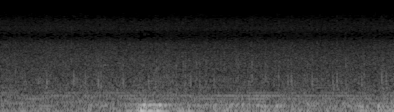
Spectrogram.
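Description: A paper postcard rustles as it is picked up and turned over.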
